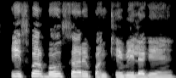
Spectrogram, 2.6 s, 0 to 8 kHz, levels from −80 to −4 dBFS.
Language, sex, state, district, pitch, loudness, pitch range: Hindi, male, Bihar, Saran, 180 Hz, -16 LUFS, 160-220 Hz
